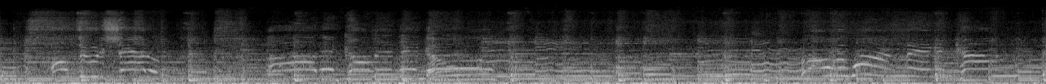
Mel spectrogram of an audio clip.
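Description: A rock song with singing over guitar backing, playing steadily.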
